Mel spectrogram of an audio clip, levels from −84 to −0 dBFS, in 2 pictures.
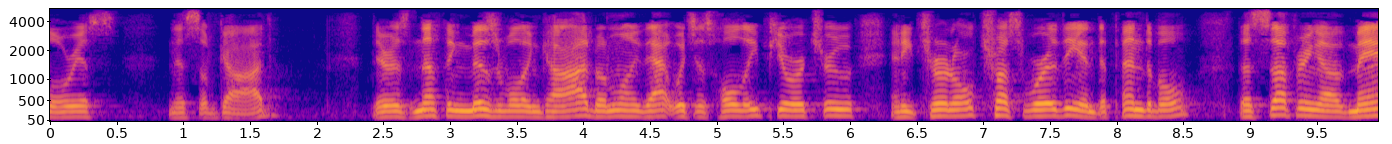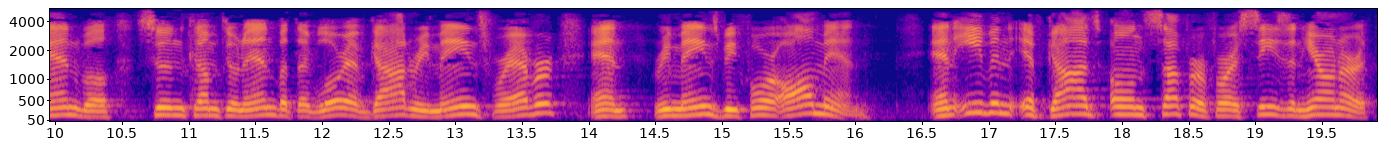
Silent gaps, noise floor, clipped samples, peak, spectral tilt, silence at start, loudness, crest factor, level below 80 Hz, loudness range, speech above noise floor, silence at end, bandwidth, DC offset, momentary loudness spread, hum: none; -55 dBFS; under 0.1%; -2 dBFS; -6.5 dB/octave; 0 s; -21 LUFS; 20 dB; -74 dBFS; 4 LU; 34 dB; 0.05 s; 5.4 kHz; under 0.1%; 9 LU; none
